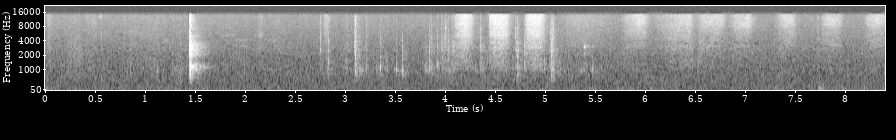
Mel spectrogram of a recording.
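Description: One sharp click, then from about four seconds in a run of faint, quick scratchy strokes, about three a second: a paintbrush working wet chalk and metallic paint on the wooden dresser, blending the colours together.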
